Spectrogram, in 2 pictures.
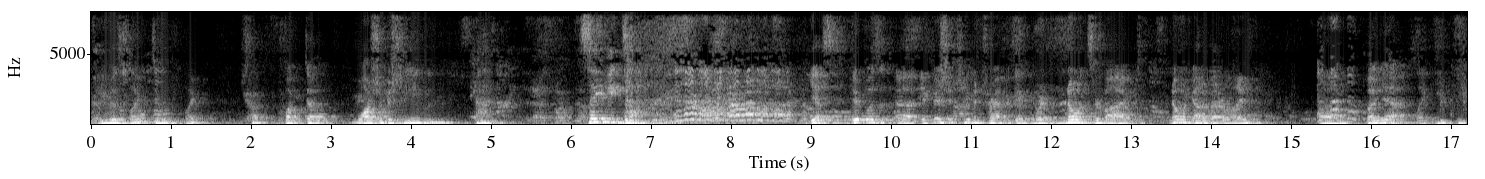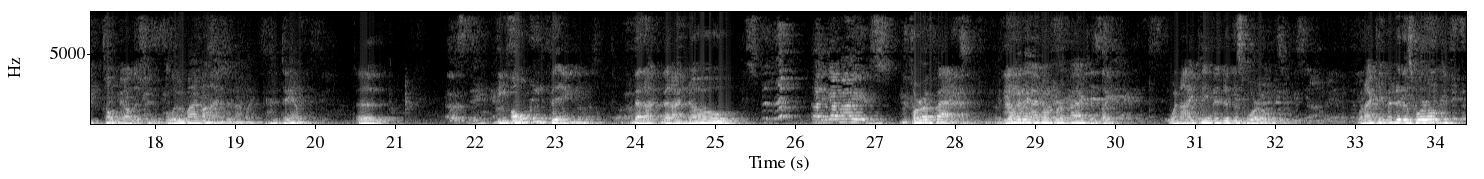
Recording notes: We bring you the live entertainment from an open mic at Leaves and Roots-Ft. Lauderdale, FL.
